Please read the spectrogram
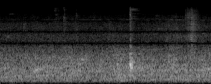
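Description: Background sound of a street-side café terrace: a steady murmur of distant voices and traffic, with one short sharp click a little past the middle.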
